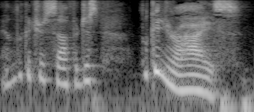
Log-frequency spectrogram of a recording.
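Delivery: ordinary talk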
